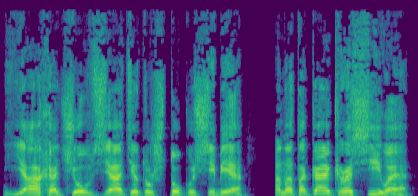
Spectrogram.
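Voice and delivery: put-on high, loud childish wanting; eager girl voice. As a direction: gush over the pretty thing.

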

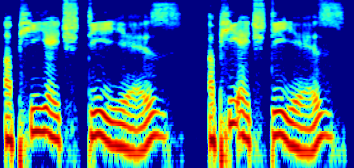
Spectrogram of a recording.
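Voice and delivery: "A P H D is" very slow, with a y glide between "D" and "is"; drawn-out "A P H D is", last two words joined; D linked to is. Shown as a demonstration. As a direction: slide "D" into "is" as dee-yiz. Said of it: "D跟is它连读了，添加了一个一".

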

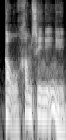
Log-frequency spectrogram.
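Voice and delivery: ordinary delivery, nothing marked

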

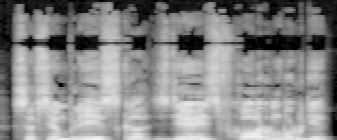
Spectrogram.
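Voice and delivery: insistent questioning. A narrator's reading. Строри presses his friends about the nearby power, insistent. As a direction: press for an answer, urgently. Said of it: "не унимался Строри".

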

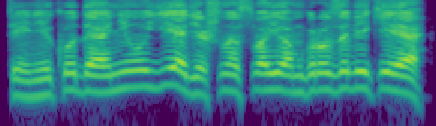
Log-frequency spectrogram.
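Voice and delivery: high, loud shout. A narrator's reading. Woman shouts toward the forest at the hidden man. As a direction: yell it toward the trees. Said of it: "закричала Ханна в сторону леса".

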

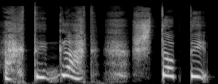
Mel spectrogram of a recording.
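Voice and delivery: very high, slow, tearful curse; high-pitched venomous outburst; spiteful sobbing curse. A narrator's reading. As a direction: spit it out spitefully between sobs. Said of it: "Судорожный всхлип, злобный взгляд".

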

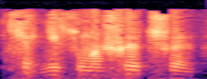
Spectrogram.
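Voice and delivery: choked, strained protest. Acted. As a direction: squeeze the words out through a tight throat. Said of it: "сдавленным голосом проговорила".

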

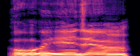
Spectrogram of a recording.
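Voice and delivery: drawn-out, high, musing word; pensive. A narrator's reading. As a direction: stretch it out slowly, pondering. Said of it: "задумчиво сказал шаман".

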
